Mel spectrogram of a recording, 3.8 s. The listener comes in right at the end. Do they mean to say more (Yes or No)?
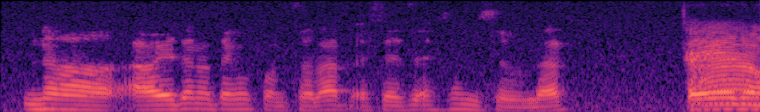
No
